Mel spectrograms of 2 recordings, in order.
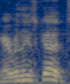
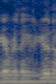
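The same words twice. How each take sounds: First: Higher, louder statement, falling on GOOD; kid's emphatic all-clear; confirming reply. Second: Rising question ending on GOOD; father checking it's all fine. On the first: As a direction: confirm it firmly, dropping off on GOOD. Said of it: "I'm like". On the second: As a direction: ask it as a check, lifting GOOD. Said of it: "He's like". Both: Retold or imitated.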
